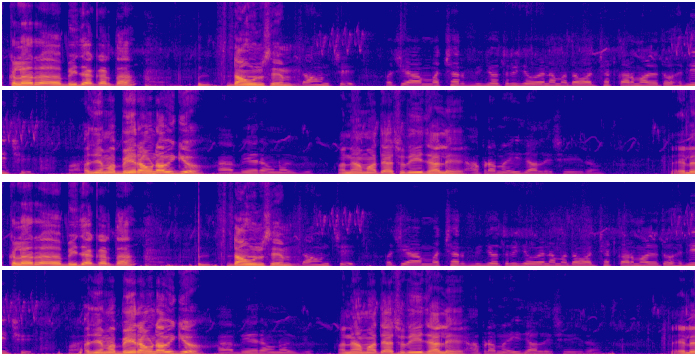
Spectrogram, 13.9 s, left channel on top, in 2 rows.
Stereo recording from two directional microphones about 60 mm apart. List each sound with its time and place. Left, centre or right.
0.0 s a man's voice: centre
2.3 s speech: left
3.4 s speech: right
5.3 s speech: right
7.1 s a man's voice: centre
7.7 s a man's voice: centre
8.1 s speech: left
9.3 s speech: right
10.2 s speech: left; by 11.6 s centre
11.6 s speech: right
13.6 s speech: left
